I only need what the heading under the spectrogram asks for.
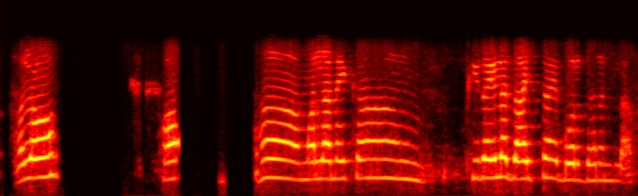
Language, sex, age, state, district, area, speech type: Marathi, female, 60+, Maharashtra, Wardha, rural, conversation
